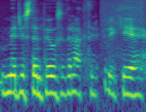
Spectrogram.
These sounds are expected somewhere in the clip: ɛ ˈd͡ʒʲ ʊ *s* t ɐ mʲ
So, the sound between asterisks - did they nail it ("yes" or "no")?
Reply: yes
